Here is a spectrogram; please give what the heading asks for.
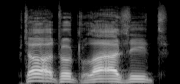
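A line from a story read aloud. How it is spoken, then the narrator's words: Sudden shout from window. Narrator (Russian): неожиданно крикнули Зверева из разбитого окна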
